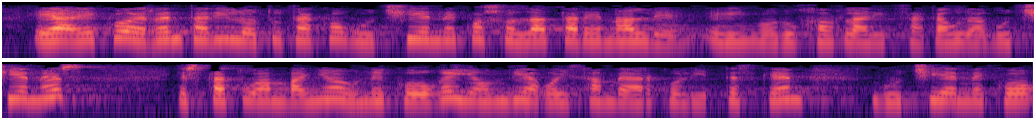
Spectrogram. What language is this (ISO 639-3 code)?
eus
